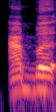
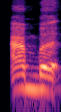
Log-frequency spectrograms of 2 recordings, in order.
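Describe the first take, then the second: The two takes are said the same way.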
